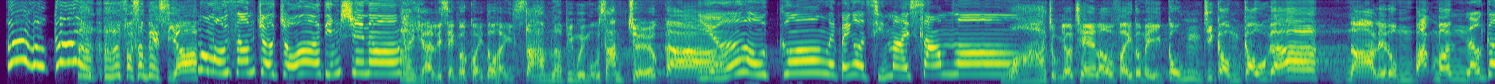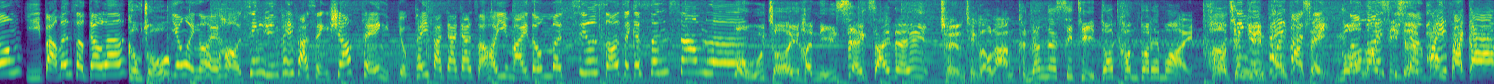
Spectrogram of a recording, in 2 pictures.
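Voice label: Chinese; Kenanga; Branding 2016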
